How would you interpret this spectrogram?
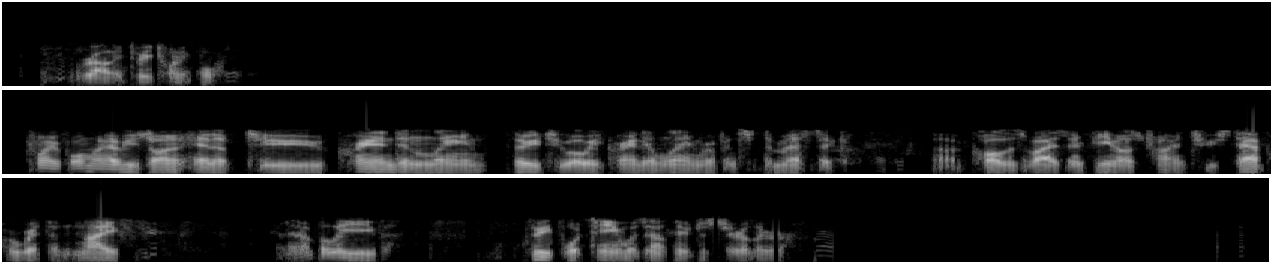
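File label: Police Northeast District Disp, radio; Raleigh; p25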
